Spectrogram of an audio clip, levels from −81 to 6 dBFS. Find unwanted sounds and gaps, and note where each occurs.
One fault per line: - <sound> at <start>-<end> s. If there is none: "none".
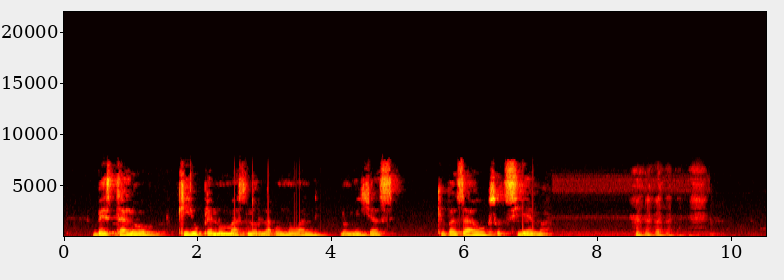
- laugh at 8.5-9.7 s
